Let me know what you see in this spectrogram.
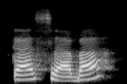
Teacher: سین میں سیٹی کی آواز آئے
